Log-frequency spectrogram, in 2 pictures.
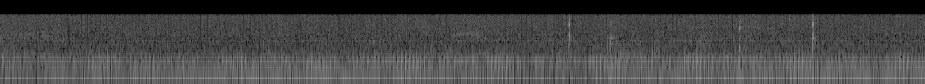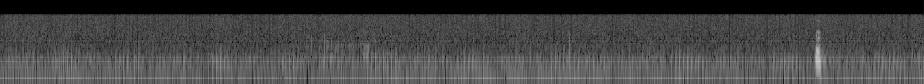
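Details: Sleepy, contented pet cat Petaline lying on her owner's lap, purring in a low, even rumble that rises and falls with her breathing, with a few scattered clicks and rustles, one sharper knock near the end.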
